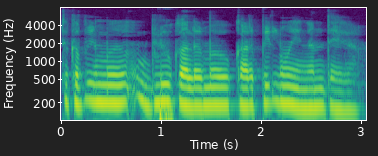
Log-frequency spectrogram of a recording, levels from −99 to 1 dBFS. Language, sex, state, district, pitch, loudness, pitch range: Wancho, female, Arunachal Pradesh, Longding, 190 Hz, -15 LUFS, 175-200 Hz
